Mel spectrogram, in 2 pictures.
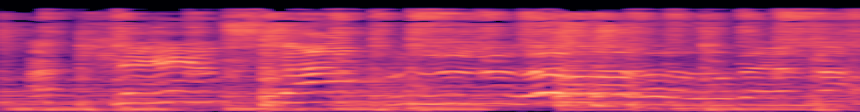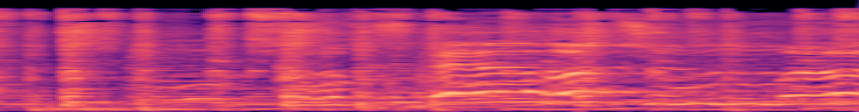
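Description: A live band playing a song, with a woman's lead vocal sung with a wavering vibrato over electric bass, keyboards and a steady beat.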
